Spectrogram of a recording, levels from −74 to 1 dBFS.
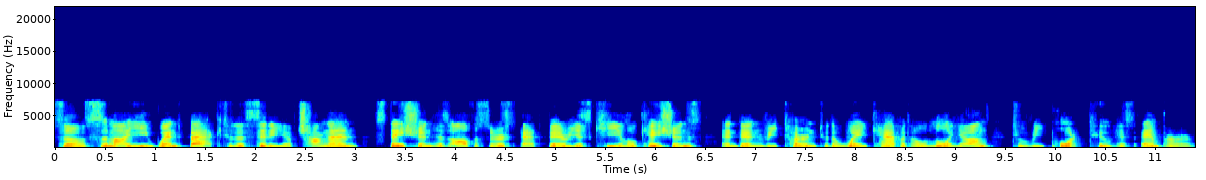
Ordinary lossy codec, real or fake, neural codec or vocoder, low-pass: AAC, 32 kbps; real; none; 7.2 kHz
